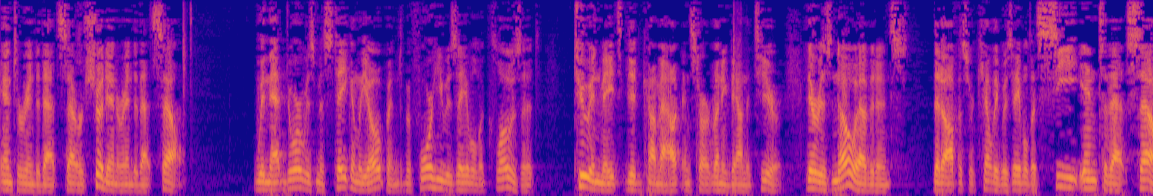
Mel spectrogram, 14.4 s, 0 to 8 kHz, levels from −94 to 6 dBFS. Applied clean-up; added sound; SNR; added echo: neural mask model RNNoise.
